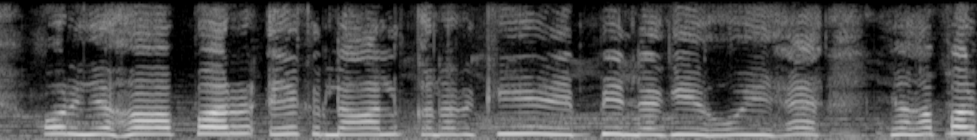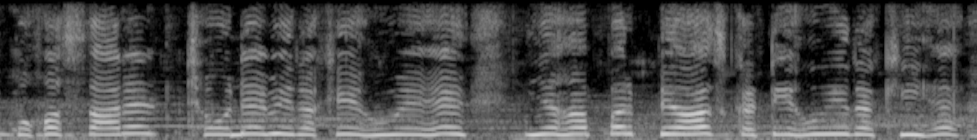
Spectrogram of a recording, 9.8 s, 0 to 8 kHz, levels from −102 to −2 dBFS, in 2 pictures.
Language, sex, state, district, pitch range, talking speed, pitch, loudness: Hindi, female, Uttar Pradesh, Jyotiba Phule Nagar, 350-385 Hz, 160 wpm, 365 Hz, -28 LUFS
